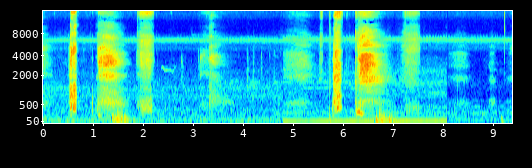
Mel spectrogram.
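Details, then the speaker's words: Two sneezes from a girl, each with a sharp in-breath and a forceful burst, separated by sniffs, over a steady background hum. "Oh, now I can't stop sneezing. Okay, thanks guys. We got there."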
